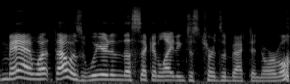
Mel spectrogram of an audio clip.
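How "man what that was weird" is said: puzzled, bewildered, baffled tone. Suggesting how the NPC reacts to the first lightning: imitating his confused reaction. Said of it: "he's just like".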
